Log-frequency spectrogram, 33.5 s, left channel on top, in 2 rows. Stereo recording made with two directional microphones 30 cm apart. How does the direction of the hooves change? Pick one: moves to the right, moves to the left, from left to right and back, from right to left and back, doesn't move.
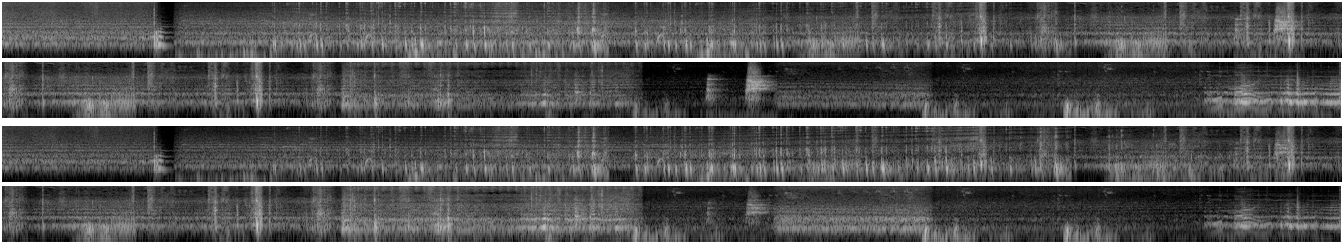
moves to the right.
